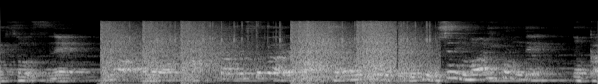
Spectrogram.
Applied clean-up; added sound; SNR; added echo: none; Gunshot, gunfire; 0 dB; reverberation time 0.7 s.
